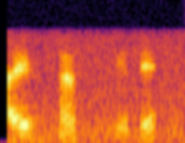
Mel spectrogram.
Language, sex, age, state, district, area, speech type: Kannada, male, 30-45, Karnataka, Bangalore Rural, urban, conversation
